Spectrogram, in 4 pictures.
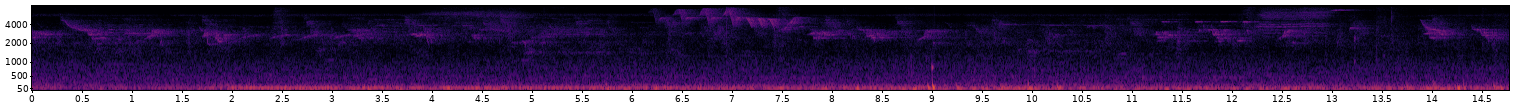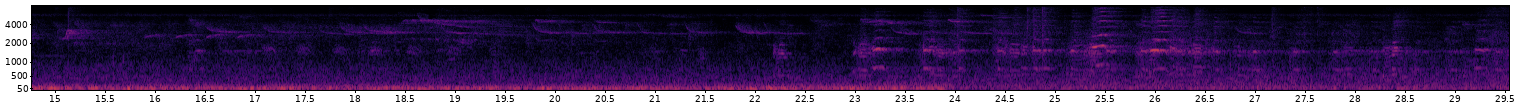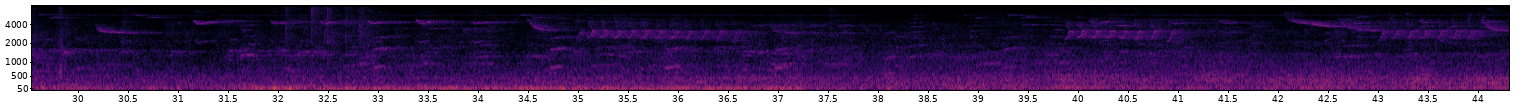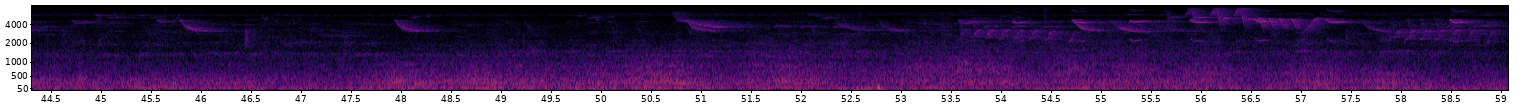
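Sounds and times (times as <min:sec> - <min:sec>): songbirds calling: 0:00.0 - 0:59.0
low rumble: 0:01.2 - 0:24.4.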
